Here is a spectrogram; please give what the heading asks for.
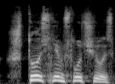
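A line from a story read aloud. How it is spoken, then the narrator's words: Piercing, terrible scream. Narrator (Russian): пронзительно и страшно крикнула она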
